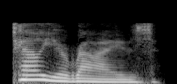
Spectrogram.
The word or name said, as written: tellurize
